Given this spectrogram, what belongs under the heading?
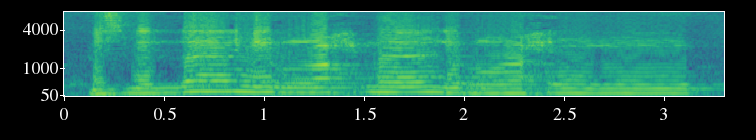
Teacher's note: Jelas bunyi hak itu terasa di tengah tenggorokan atau wasatul halqi.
